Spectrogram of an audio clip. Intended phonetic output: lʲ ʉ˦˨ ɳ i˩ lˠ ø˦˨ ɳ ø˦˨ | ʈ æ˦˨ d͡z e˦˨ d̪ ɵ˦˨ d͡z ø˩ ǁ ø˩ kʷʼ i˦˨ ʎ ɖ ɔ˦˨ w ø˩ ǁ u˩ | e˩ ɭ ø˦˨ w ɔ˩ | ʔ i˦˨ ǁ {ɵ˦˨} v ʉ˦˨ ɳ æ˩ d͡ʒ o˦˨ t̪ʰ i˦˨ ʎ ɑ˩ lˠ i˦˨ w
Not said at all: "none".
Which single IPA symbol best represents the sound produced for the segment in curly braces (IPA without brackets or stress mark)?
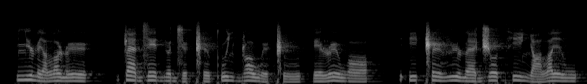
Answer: ø˦˨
